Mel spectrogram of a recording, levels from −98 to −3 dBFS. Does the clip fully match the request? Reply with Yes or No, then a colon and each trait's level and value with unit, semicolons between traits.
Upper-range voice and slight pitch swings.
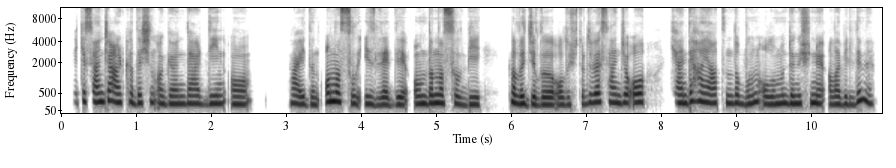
No: high, 210 Hz; average, 3.1 semitones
